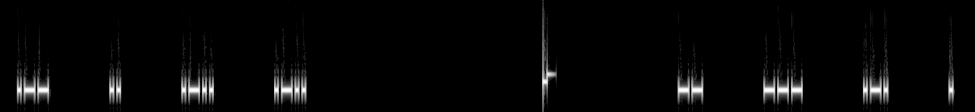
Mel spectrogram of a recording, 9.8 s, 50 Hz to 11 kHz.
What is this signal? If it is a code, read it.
Morse code, heard as a keyed tone, about 36 wpm, spaced as for 12 wpm, 700 Hz. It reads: WILL MORE
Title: 6x Character Spacing - Top 100 Words - 35wpm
